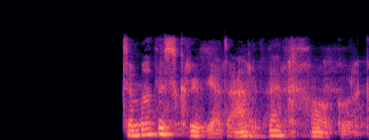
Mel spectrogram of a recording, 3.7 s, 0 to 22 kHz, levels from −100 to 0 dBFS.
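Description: From 1.58 s to the end of the clip, the speech has a feedback echo between two devices. A second device in the same room is playing this call back out, and the microphone picks it up again. Each canceller removes only its own playback, so the sound returns about every 0.4 s, reaching about 18 dB below the direct speech. Each pass sounds thinner and more ringing, bounded above by the call path's 8 kHz bandwidth.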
